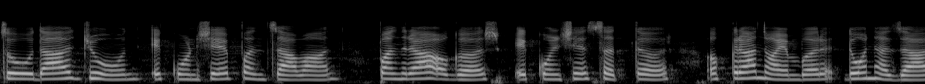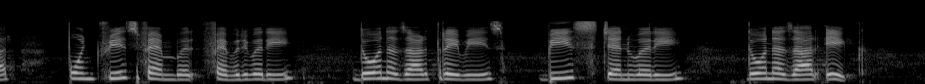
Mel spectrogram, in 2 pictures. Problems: background sounds at intervals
